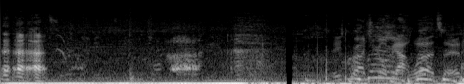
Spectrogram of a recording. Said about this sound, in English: Okay, so we're in a field that is very windy boy. Buffeting, isn't it?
